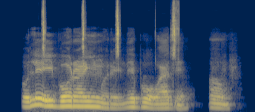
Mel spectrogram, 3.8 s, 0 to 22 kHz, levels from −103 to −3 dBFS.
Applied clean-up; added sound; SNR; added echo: neural mask model Resemble Enhance denoiser.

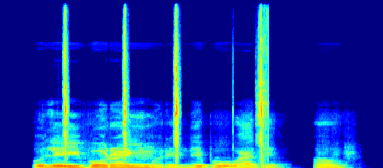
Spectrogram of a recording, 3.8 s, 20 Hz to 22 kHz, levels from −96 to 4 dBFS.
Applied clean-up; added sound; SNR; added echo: none; Fire; 4 dB; none.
